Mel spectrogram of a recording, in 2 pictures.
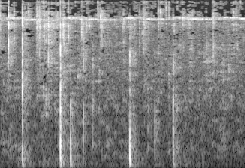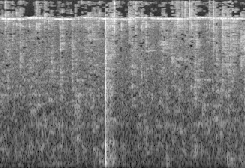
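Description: A few faint, sharp taps and clicks at irregular intervals, most in the first two and a half seconds and one more later, over a quiet background hiss.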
